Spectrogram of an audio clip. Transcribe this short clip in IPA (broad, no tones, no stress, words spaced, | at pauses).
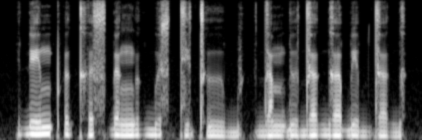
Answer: ɗempʼəkʰəs ɗɐŋɵɡ͡bɵs tʲɐtʼɯb | damɗɯdɐ ɡɐɓebdɐɡ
